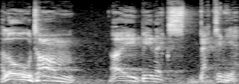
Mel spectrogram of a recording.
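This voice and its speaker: In a raspy, put-on character voice, the speaker shouts at a very slow pace with very wide pitch swings, over clear background noise and a slight echo. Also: man, medium pitch for a man. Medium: read story.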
